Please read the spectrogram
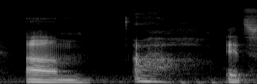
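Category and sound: human body sound, sneeze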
